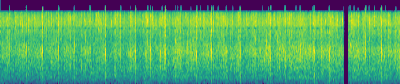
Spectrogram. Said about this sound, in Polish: Chciałbym z tego miejsca serdecznie pozdrowić wszystkich tych, którzy dzisiaj oglądają naszą pracę tutaj w tej Izbie. Nagrodźmy ich gorącymi oklaskami.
